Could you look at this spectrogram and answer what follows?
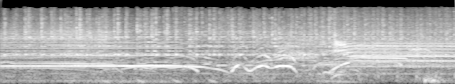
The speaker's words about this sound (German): Wir hatten alle Facetten dabei heute, also normalen Jubel oder aber auch Ballermann, bisschen Glockenmann auch da. Und vor allem eine ganze Menge Ekstase bei den deutschen Zuschauern.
